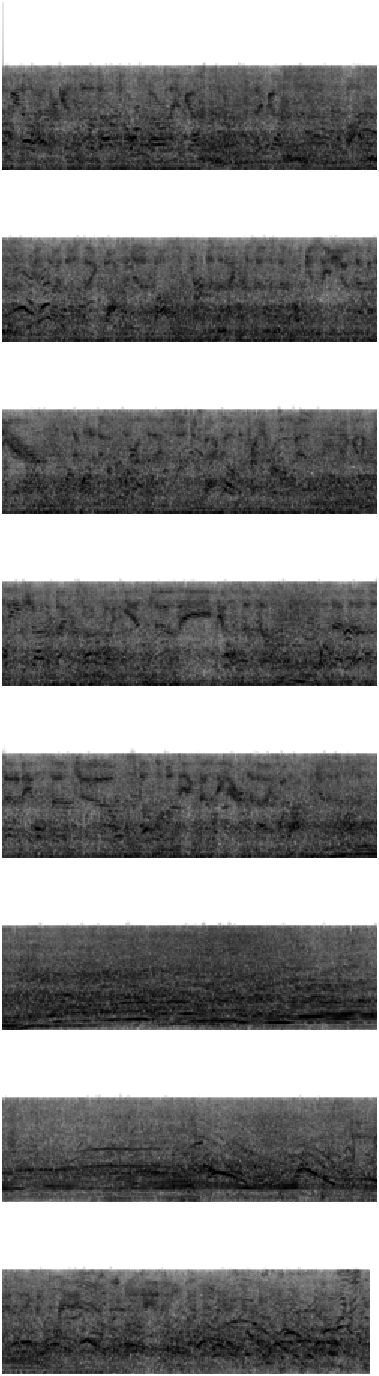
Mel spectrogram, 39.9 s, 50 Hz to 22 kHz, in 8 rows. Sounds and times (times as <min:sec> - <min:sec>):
Speech: 0:00.0 - 0:24.8, 0:33.8 - 0:39.9
Race car, auto racing: 0:00.0 - 0:39.9.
